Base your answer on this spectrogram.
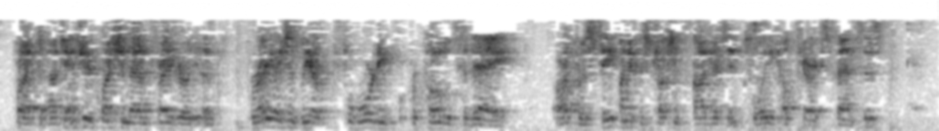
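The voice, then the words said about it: Rough, hoarse voice. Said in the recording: “apologize for my voice. My voice is a little rough this morning.”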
